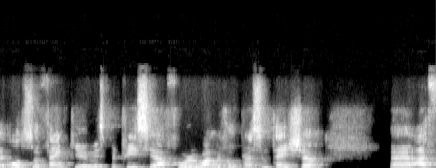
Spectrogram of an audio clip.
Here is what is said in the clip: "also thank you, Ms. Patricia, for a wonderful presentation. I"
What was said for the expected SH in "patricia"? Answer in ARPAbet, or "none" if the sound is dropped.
S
